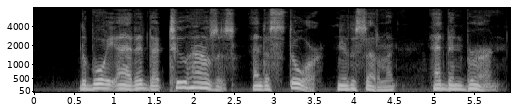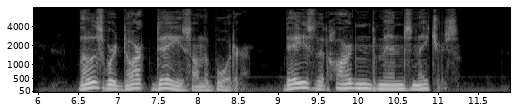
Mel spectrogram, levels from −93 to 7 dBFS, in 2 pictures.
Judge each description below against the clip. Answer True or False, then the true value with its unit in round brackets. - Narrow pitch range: False (3.5 semitones)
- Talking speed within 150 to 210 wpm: False (135 wpm)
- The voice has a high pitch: False (135 Hz)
